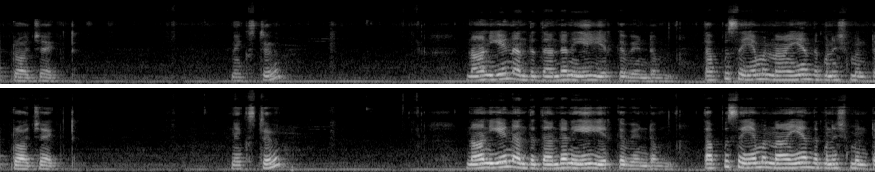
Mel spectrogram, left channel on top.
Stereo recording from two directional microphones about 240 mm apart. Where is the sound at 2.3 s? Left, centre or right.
Right.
